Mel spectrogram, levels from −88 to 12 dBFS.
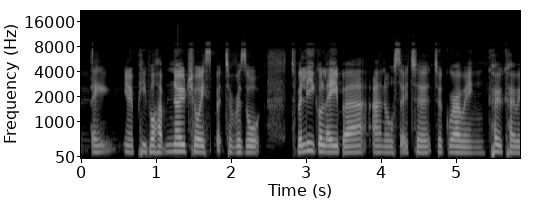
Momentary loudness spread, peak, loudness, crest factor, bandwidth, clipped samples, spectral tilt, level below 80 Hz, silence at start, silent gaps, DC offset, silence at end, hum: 10 LU; -10 dBFS; -30 LUFS; 22 dB; 9.6 kHz; under 0.1%; -3.5 dB/octave; -76 dBFS; 0.1 s; none; under 0.1%; 0 s; none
